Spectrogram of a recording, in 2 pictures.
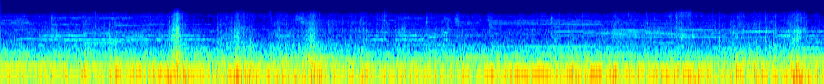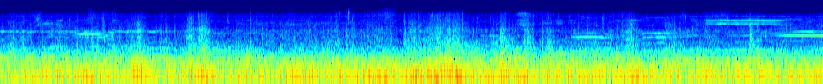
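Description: A vehicle driving a rough dirt road, heard from inside as a steady low rumble with occasional knocks and jolts from the bumps. Music with singing plays over it.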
